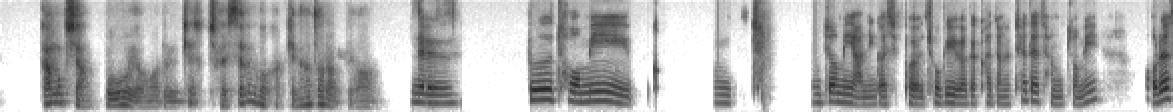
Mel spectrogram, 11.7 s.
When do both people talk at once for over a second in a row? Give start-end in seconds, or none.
none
